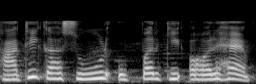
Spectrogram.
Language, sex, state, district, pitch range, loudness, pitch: Hindi, female, Jharkhand, Ranchi, 225-260 Hz, -12 LUFS, 255 Hz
